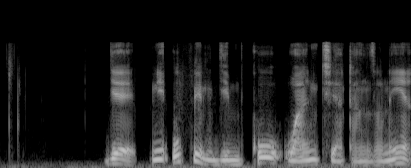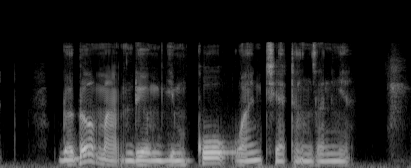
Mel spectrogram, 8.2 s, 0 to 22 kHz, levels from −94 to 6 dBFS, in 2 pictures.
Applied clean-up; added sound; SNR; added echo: neural diffusion model UNIVERSE++.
